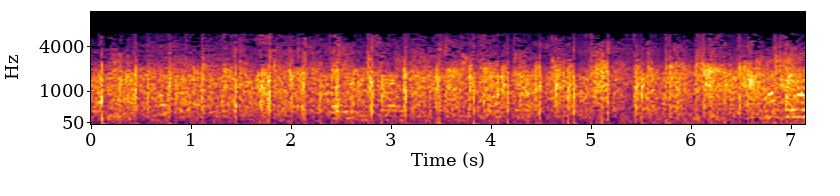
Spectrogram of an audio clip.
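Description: An audience at an evening forum applauds steadily for several seconds, a dense, crackling wash of many hands clapping at once that stays loud and even from start to finish.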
